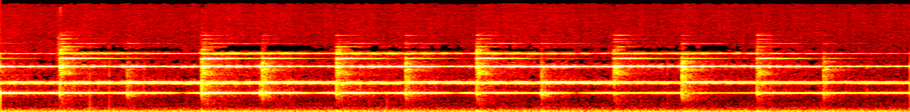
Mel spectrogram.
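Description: A small sanctuary bell rung by a man tugging its rope with his teeth, struck over and over at about one and a half strokes a second, each clang ringing on into the next. The ringing marks the start of the rite.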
